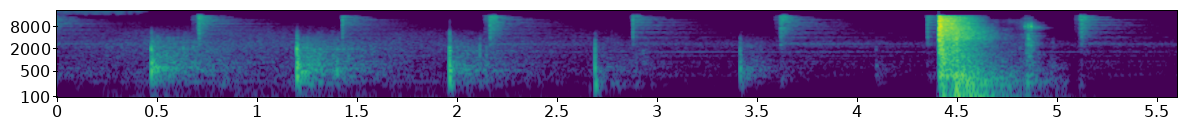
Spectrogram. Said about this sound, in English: I don't know why we included footsteps and a door slam for the disembodied announcer voice, but oh well.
